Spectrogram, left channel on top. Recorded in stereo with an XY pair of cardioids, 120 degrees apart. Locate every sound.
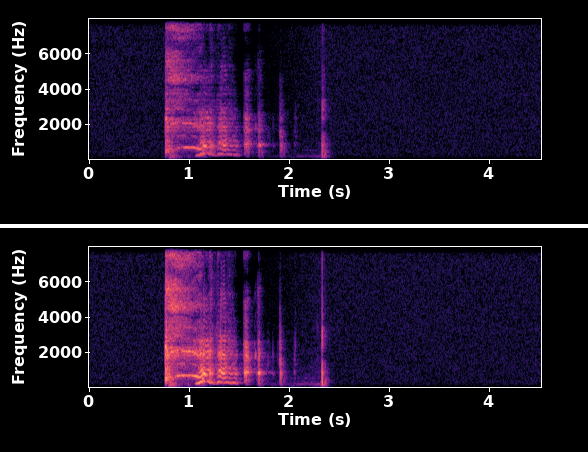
0.8 s laughter: 60° right, 0.6 m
